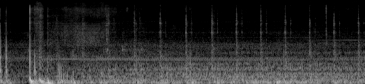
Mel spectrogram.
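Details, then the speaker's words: VEVOR diesel air heater bench-tested after unboxing, at startup while heating: sharp light ticks about three per second over a soft fan hum, the dosing fuel pump clicking normally. "there is a little clicking noise that just"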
